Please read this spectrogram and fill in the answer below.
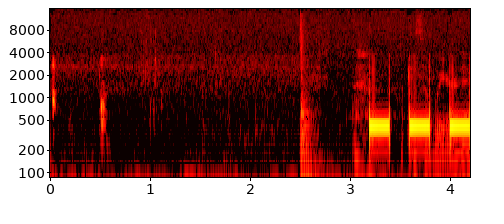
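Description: Phone line's call-ended tone: three short, identical beeps at one pitch, evenly spaced, coming near the end after a quiet stretch with a single click.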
